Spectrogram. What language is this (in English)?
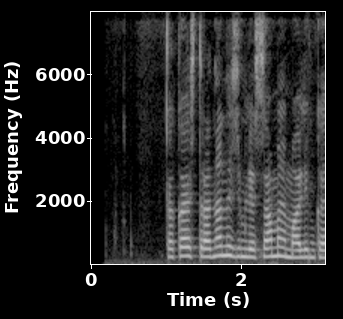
Russian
